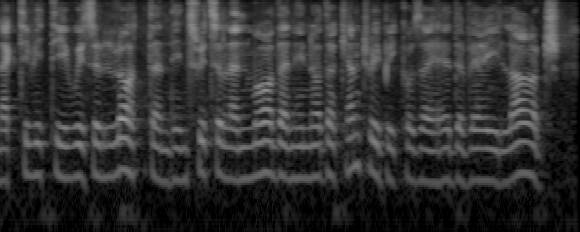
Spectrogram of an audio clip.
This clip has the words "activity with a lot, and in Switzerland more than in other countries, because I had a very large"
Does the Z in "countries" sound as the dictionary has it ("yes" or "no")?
no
